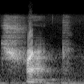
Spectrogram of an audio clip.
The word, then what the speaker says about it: Trk: going to talk about is the trk family which is re pronounced track okay so we're going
